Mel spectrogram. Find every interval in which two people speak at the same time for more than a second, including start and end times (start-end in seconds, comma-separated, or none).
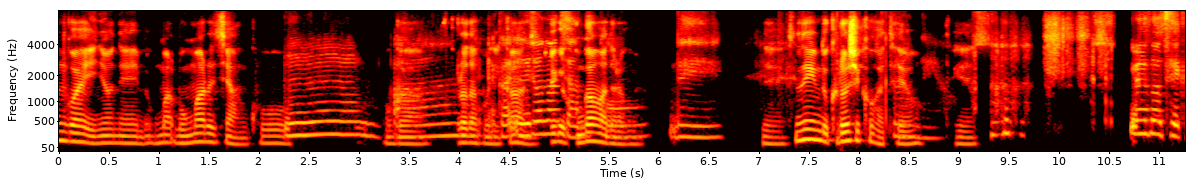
3.2-5.8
